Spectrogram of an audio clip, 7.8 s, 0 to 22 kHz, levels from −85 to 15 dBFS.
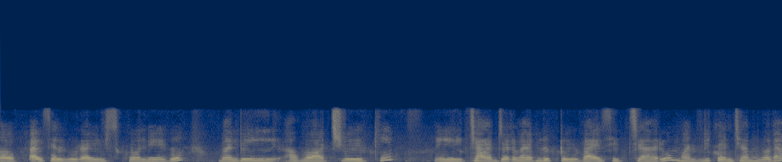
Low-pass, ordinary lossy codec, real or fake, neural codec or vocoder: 7.2 kHz; AAC, 48 kbps; fake; codec, 16 kHz, 1 kbps, FreqCodec, smaller model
